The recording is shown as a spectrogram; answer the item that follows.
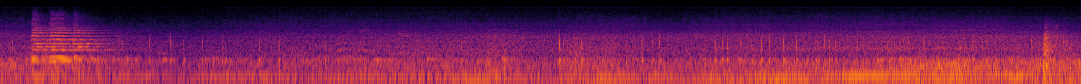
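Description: A car horn toots once, briefly, a fraction of a second in. After it comes the steady low rumble of engine and slow city traffic.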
